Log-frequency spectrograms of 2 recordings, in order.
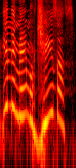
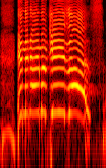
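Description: First: Put-on high but level child's voice; corrected take, quieter and higher; high child voice, softer. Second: Put-on high, slow, loud children's voice; high kids' cry. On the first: Kids correct themselves, high childish voice. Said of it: "No, they said". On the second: Kids facing Gregorio, high childish proclamation. Kids command in Jesus' name.

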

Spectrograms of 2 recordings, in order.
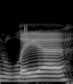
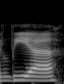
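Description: First: Leia said as LAY-uh; pronunciation demo. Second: Leah said as LEE-uh; pronunciation demo. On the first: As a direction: say Leia with "lay" in the first syllable. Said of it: "instead of saying Leia". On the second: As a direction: say Leah with a long EE in the first syllable. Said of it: "they say Leah". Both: Shown as a demonstration.

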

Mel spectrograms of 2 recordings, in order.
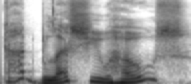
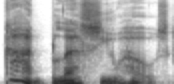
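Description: First: Higher, slow blessing; higher take. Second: Said in the usual way. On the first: Shown as a demonstration.

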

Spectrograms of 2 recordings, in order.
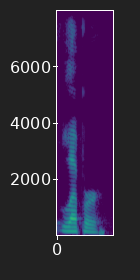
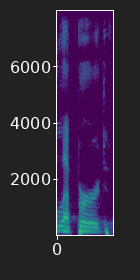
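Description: First: "leper" ending without a d; intended word. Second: "leopard" with a d at the end; wrong word. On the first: Preacher clarifies the word for congregation, "leper" without d. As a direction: say "leper", no d on the end. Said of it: "Not leopard". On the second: Preacher rules out the animal, "leopard" with final d. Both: Shown as a demonstration.

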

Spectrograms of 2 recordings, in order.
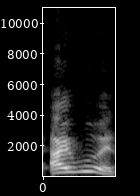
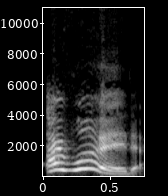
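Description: First: Said in the usual way. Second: Eager yes. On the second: Real, not acted. Eager answer about being Batman.

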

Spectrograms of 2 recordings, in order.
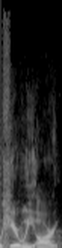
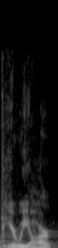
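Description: First: Said in the usual way. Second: Puzzled. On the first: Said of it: "Can you send forth lightnings that they may go and say to you". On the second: Shown as a demonstration. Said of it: "You mean the lightning says to God".

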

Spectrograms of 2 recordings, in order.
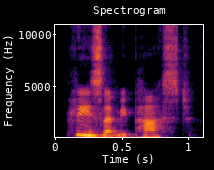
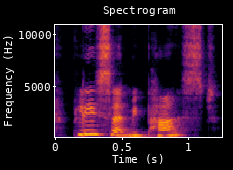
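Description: First: Said in the usual way. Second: High, slow mocking whine; mocking mimicry. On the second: A narrator's reading. Smaller bully mimicking her victim's plea, mocking. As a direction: draw it out in a high copycat voice. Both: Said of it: "the smaller one mimicked".

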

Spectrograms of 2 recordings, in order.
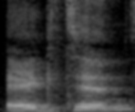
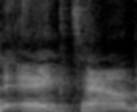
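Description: First: Eggton said with a short unstressed "ton"; corrected pronunciation. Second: Eggtown said with a full "town" ending; Eggtown pronunciation. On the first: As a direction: say Eggton with a reduced ending, higher. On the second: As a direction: say Eggtown like egg plus town. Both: Real, not acted. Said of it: "I think it's Eggton".

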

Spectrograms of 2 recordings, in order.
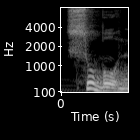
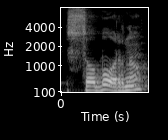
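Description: First: "Suborno" with u first; correct suborno. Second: "Soborno" slow with o; slow Spanish soborno. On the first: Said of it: "Em português seria suborno". ("Suborno" com u) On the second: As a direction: draw out "Soborno". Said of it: "Spanish word shown slowly". ("Soborno" bem devagar) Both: Shown as a demonstration.

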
